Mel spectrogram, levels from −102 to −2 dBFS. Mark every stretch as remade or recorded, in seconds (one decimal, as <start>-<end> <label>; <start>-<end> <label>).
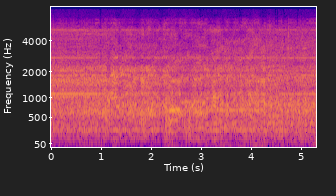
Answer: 0.0-1.1 recorded; 1.1-4.3 remade; 4.3-5.3 recorded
